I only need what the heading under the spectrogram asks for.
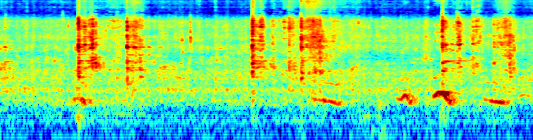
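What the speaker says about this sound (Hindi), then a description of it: "इसको फ्राई करेंगे चिकन में डाल के।" Chicken frying in a pot with garlic and ginger gives a soft, steady sizzle, broken by intermittent scraping and stirring bursts of a utensil against the pot.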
